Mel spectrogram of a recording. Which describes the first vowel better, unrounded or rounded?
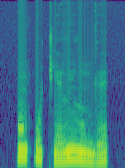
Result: rounded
